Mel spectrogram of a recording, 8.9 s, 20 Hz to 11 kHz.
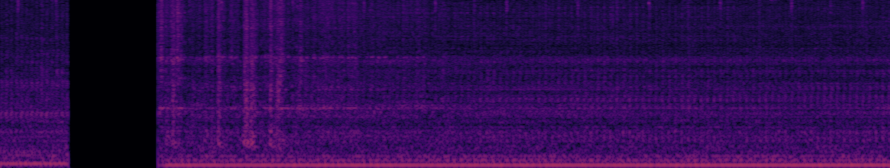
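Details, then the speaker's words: Honda EJ6 with D16Y7 engine driving home on a long commute after spinning a rod bearing: hollow, regular knocking about four beats a second over a low drone. Rod bearing failed, a common D16Y7 issue blamed on low oil flow. "that bearing's bye-bye now. It's just rock."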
